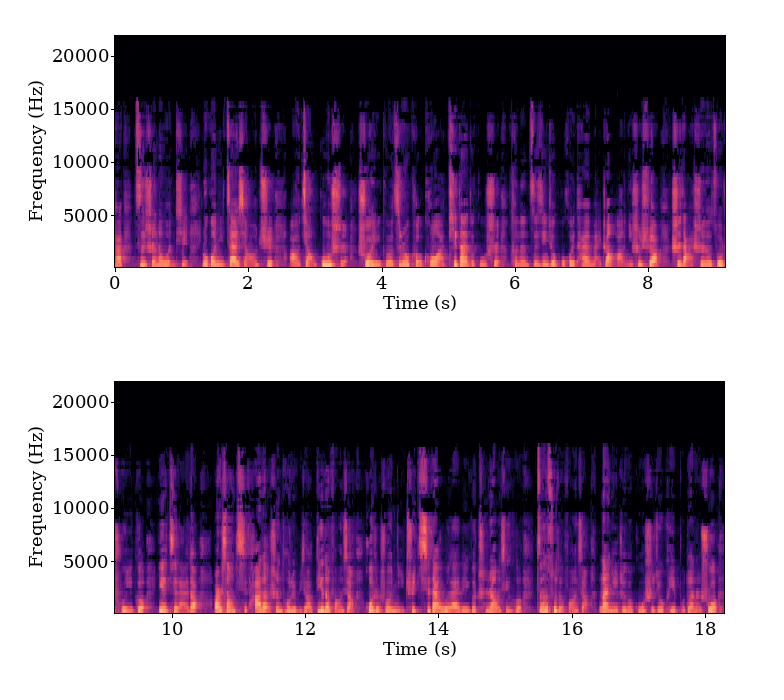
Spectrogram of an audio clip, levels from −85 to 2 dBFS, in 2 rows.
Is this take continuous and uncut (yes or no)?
no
